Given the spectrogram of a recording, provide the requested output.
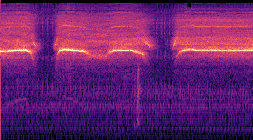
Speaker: let's see if we can get the whistle to go you hear it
